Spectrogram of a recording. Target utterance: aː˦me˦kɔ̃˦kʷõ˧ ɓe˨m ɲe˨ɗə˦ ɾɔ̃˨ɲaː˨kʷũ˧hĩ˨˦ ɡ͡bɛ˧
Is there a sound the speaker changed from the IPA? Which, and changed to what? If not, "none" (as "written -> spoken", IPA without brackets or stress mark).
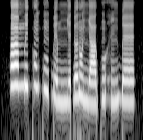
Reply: õ˧ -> ũ˧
